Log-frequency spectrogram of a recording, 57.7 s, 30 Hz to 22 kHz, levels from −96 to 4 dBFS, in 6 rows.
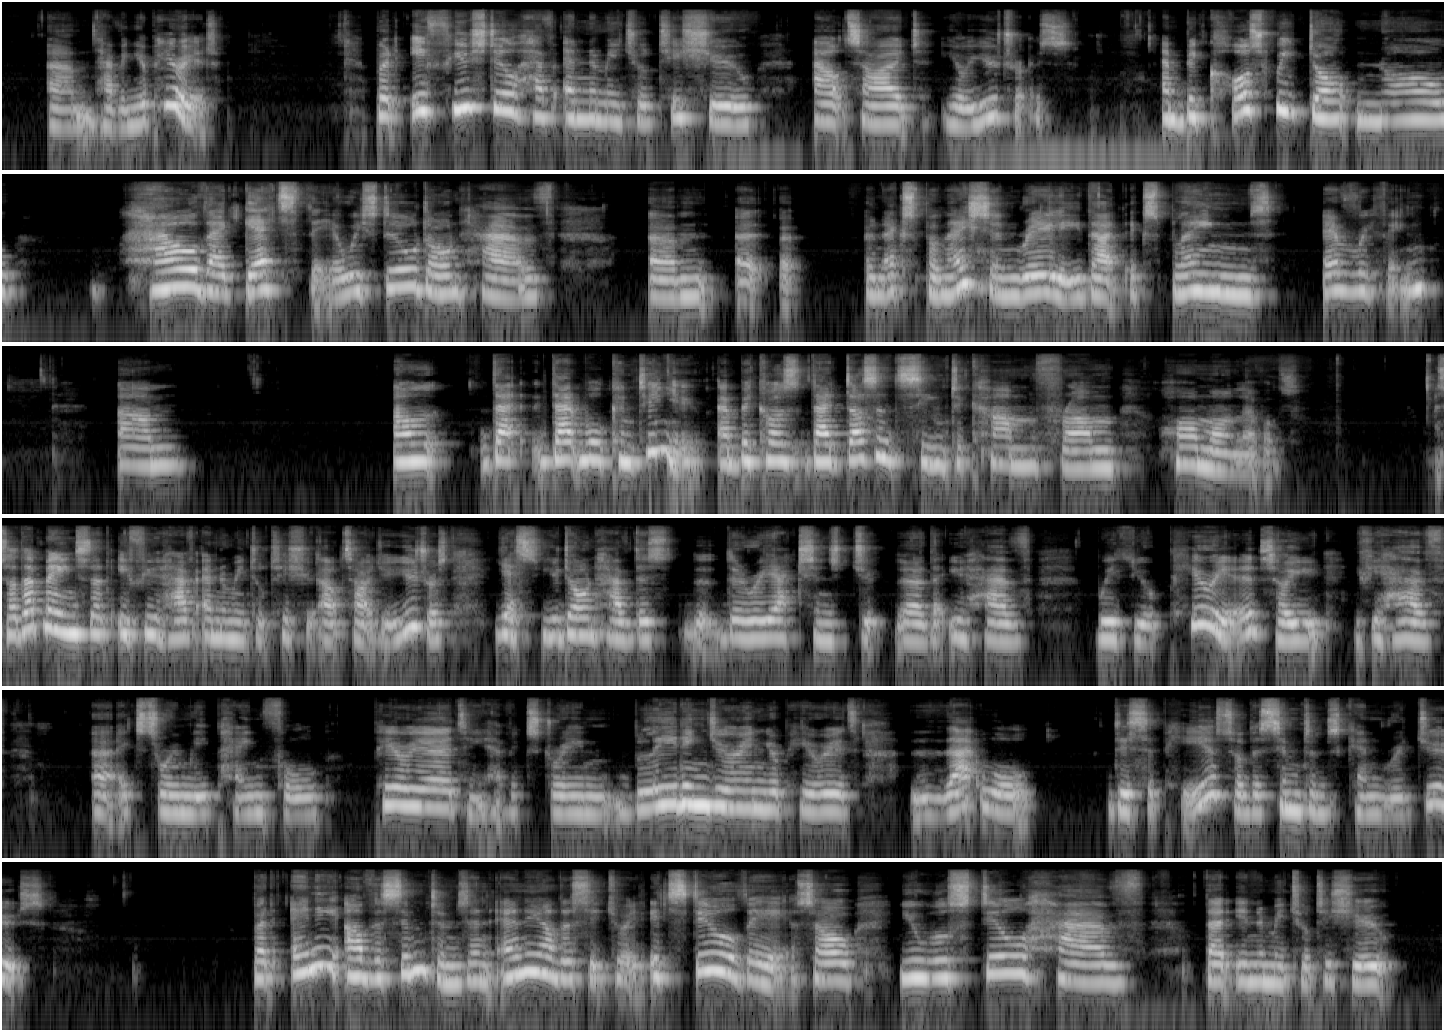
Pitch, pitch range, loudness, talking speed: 215 Hz, 190-245 Hz, -23 LUFS, 125 wpm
